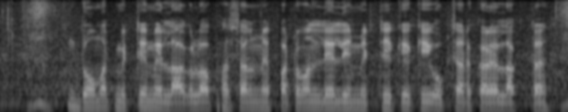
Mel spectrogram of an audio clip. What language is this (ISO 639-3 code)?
mai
